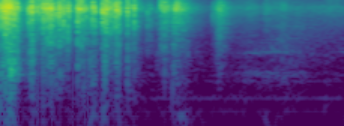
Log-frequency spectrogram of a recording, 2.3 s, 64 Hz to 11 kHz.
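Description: Foil wrapper of an Upper Deck 2018-19 Series 2 hockey card pack crinkling as it is torn open and pulled off the cards. It is loudest at the start and dies away about a second in.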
